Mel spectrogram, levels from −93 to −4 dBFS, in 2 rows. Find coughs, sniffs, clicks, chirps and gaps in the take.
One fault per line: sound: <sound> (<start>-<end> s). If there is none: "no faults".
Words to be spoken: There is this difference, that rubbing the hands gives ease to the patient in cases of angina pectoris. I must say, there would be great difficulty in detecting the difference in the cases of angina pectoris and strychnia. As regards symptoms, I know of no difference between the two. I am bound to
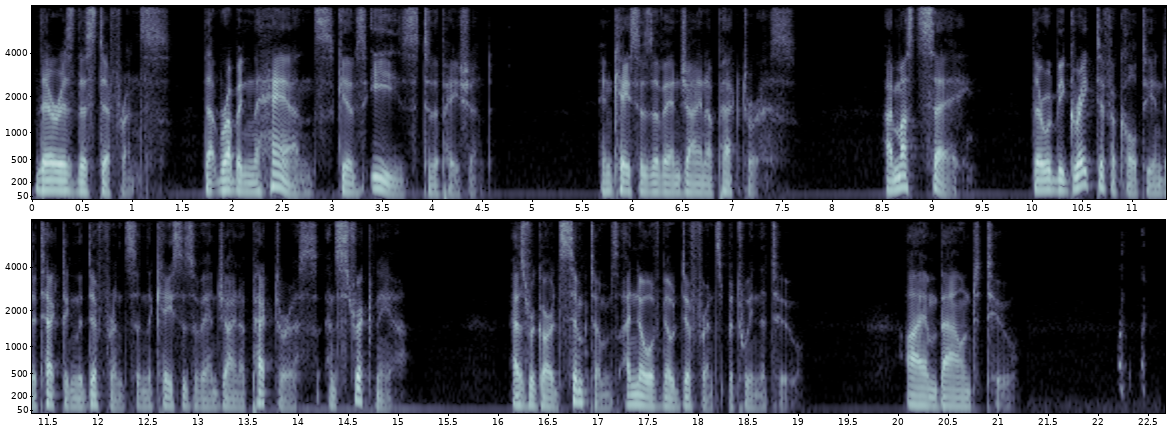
sound: laugh (22.2-22.5 s)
